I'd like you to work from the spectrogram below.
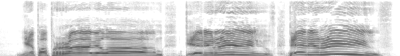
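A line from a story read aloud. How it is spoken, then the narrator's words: Shouting. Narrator (Russian): Джексон крикнул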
